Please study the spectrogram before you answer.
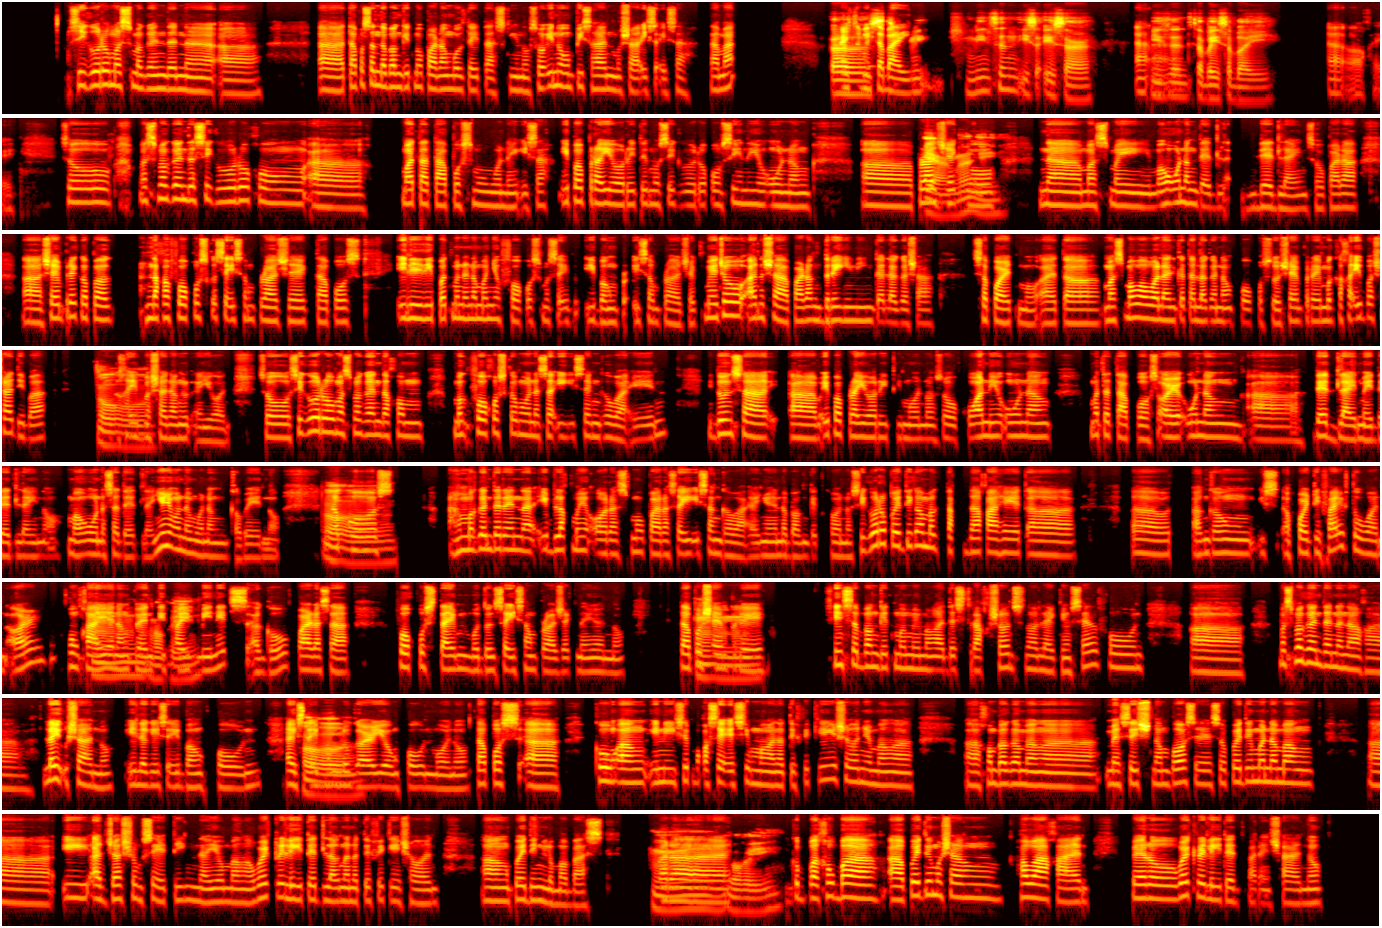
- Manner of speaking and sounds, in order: other background noise; tapping
- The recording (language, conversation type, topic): Filipino, advice, Paano ko mapapanatili ang pokus sa kasalukuyan kong proyekto?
